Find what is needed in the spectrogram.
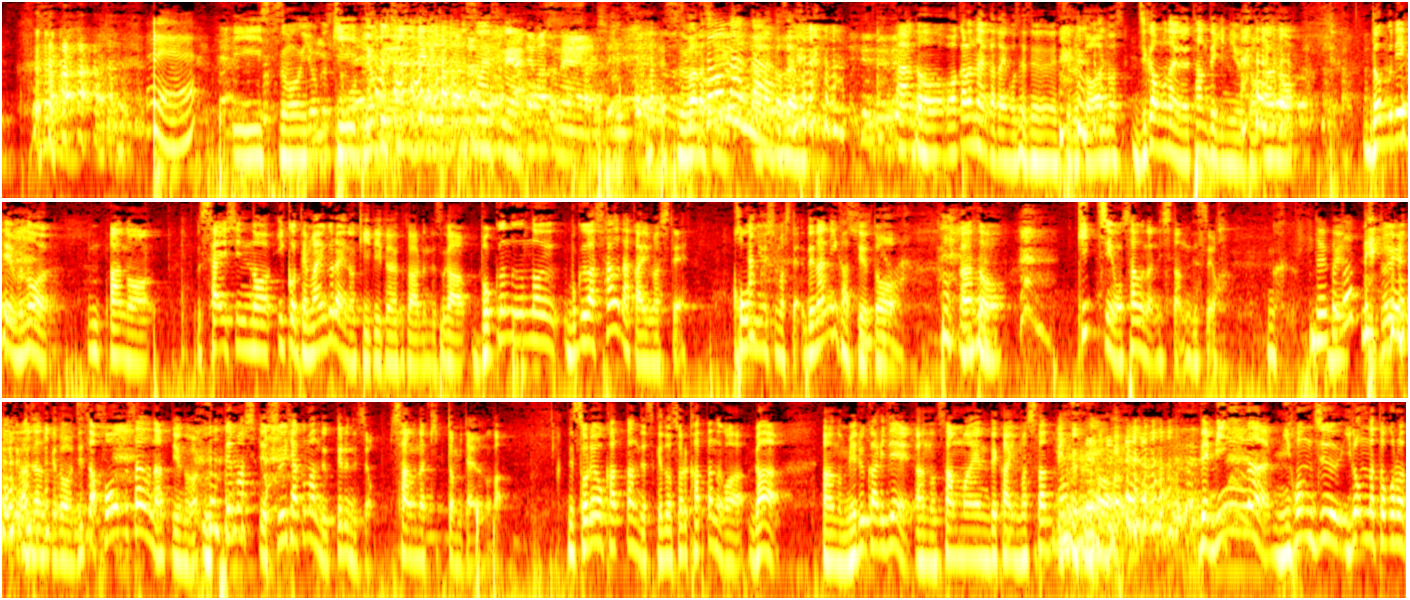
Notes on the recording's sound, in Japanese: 文化祭公開収録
